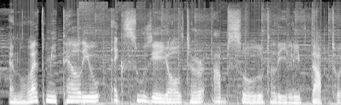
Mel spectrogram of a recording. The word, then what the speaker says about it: Exusiai: For years, everyone has been calling her Exia. That's mostly because Arknights didn't have English voice actors early on, and in Japanese her name sounded like that.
